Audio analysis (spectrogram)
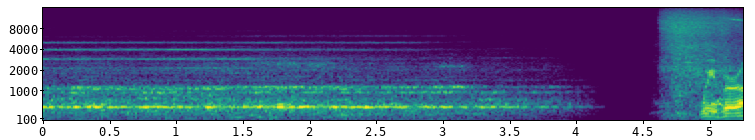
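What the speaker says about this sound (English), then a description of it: "The train weaves through the rugged terrain towards Mt.Koya" The Tenku sightseeing train climbs through rugged mountain terrain toward Mt. Koya, its steady rumble and hiss running loud and continuous before cutting out, then a sharp burst of noise returns at the end.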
